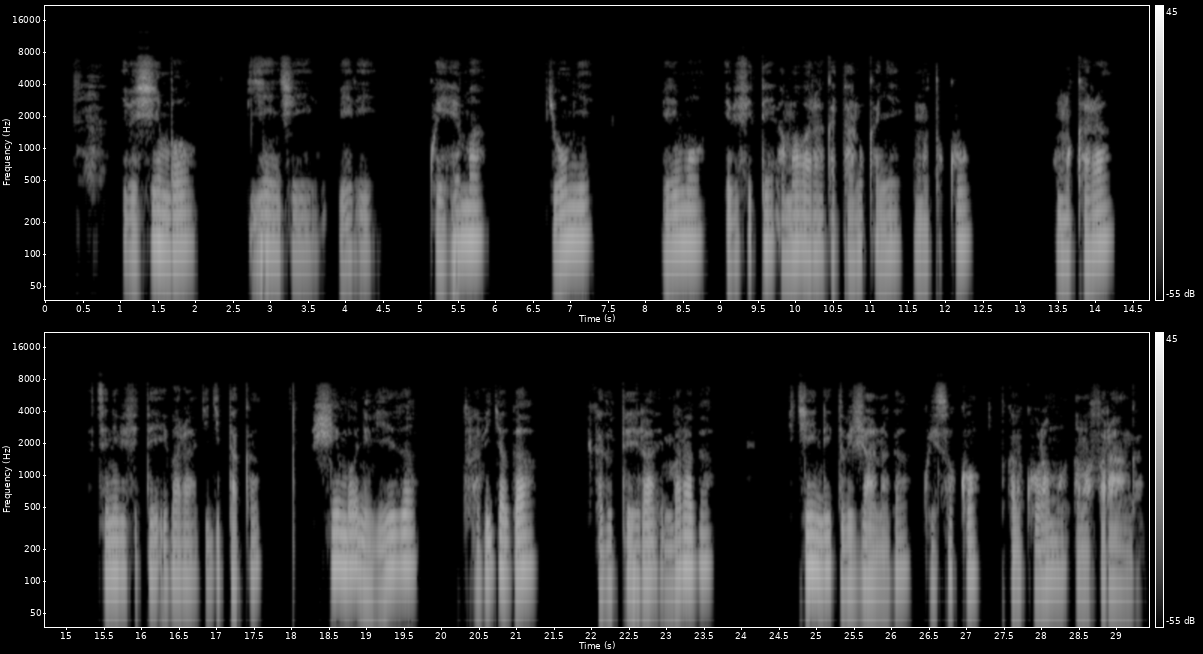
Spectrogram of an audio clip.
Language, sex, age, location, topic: Kinyarwanda, male, 36-49, Musanze, agriculture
